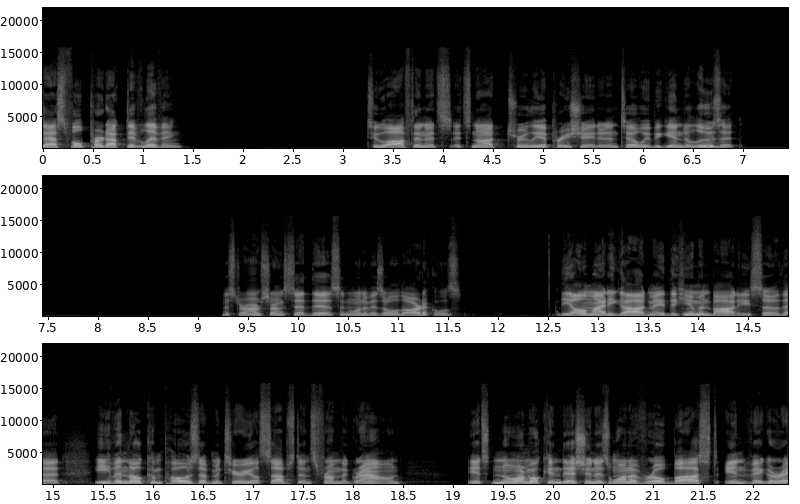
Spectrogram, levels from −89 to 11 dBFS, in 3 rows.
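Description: No technical faults can be heard anywhere in this audio.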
